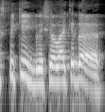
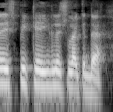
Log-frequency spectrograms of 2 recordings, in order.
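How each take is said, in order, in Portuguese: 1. Fala-se com sotaque italiano. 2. Fala-se com sotaque francês. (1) "O italiano é mamma mia" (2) "Francês fala assim, ó"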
